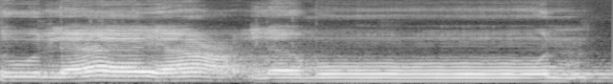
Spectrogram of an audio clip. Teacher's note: یہاں پر وقف کی صورت میں نون کا زبر سکون سے بدل جائے گا تو مد عارض وقفی ہوگا۔ اس میں طول، توسط، قصر تینوں جائز ہوتا ہے۔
